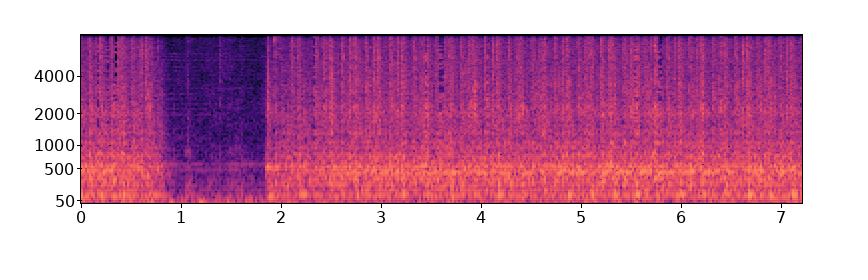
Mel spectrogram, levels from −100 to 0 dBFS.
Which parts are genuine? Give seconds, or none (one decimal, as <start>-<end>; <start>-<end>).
0.0-7.2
